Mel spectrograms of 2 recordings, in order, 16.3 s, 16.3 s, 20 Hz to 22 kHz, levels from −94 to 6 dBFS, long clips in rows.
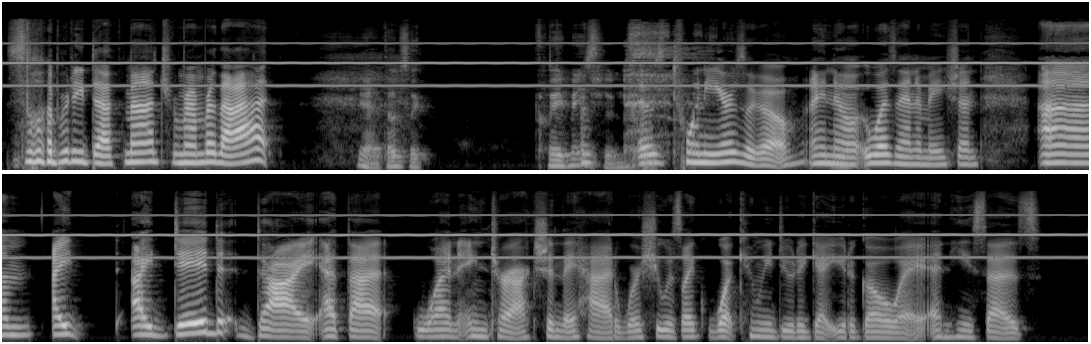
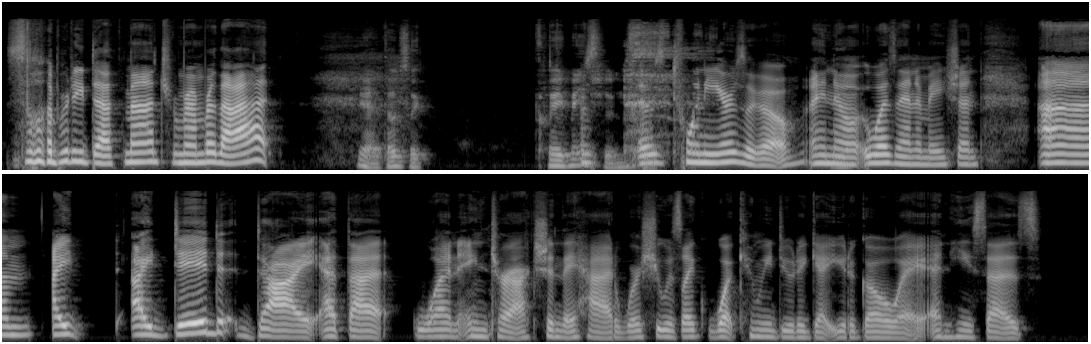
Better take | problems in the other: second | high-pitched whine; loud; throughout; 5 kHz, 6 dB below the speech

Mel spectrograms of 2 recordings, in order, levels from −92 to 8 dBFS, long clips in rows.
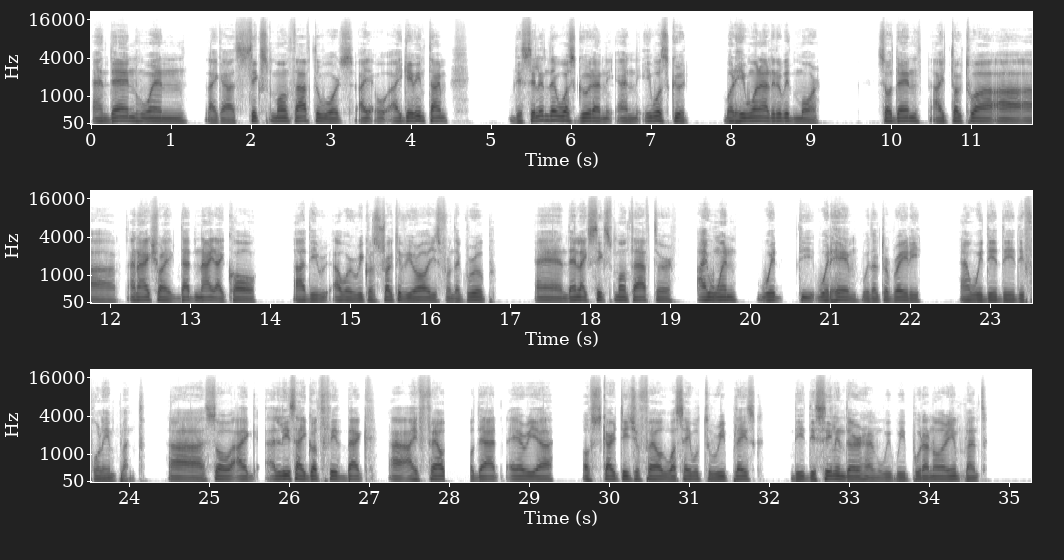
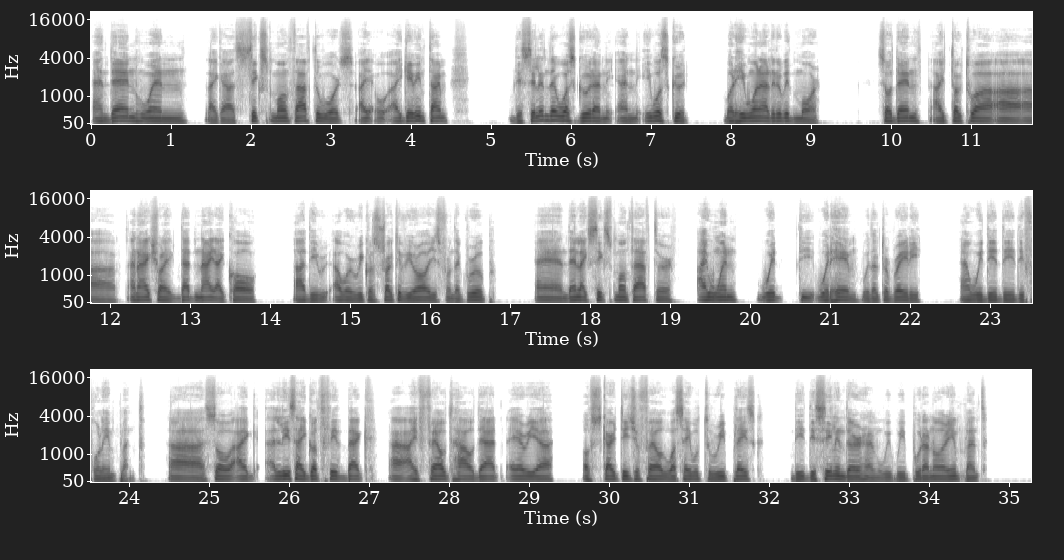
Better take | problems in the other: second | audio cutting out; at 28 s

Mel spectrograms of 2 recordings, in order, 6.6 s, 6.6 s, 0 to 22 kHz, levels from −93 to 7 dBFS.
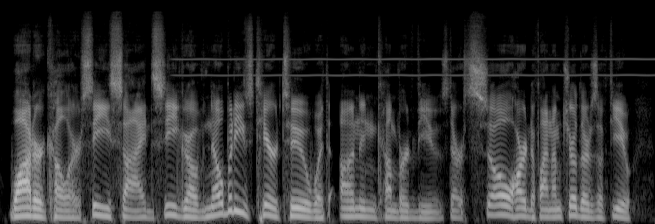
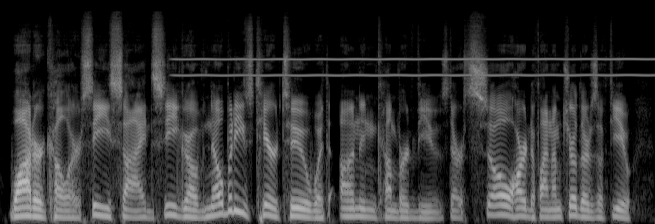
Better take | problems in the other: first | high-pitched whine; loud; from 1.5 s on; 7.5 kHz, 9 dB below the speech; faint in the first

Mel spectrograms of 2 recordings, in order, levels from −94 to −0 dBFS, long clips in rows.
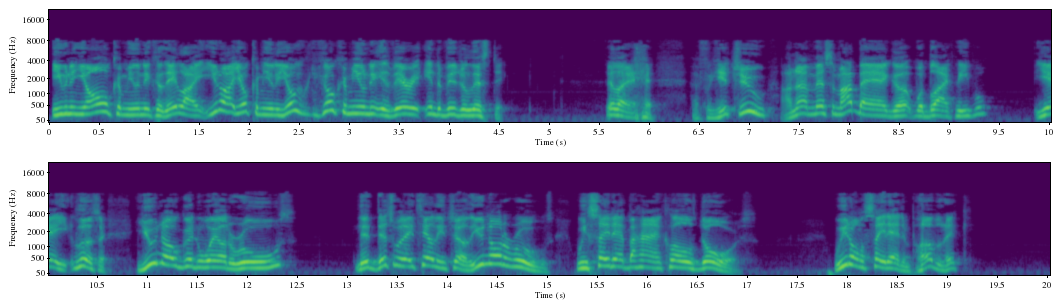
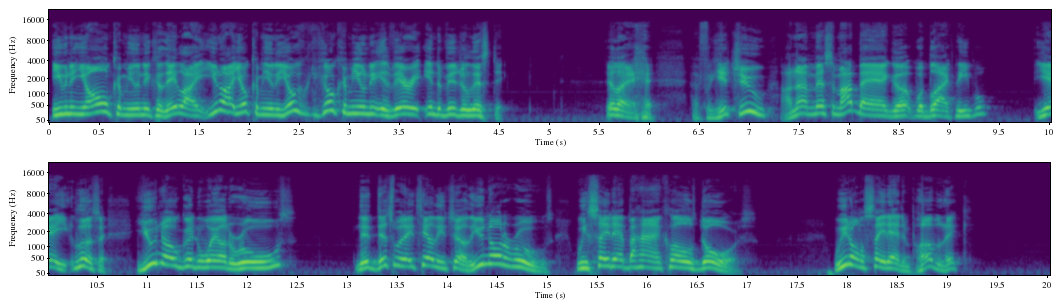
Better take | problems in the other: second | garbled, watery; slightly; nothing above 8 kHz

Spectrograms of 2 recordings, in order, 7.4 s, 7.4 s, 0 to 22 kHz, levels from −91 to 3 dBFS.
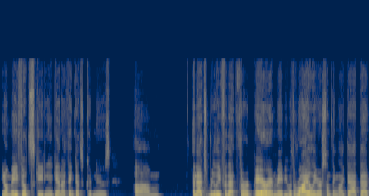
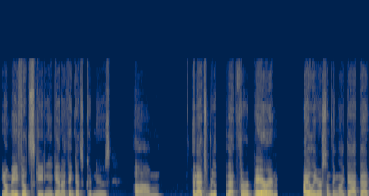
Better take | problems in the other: first | audio cutting out; at 4.5 s and at 5.5 s for 0.5 s

